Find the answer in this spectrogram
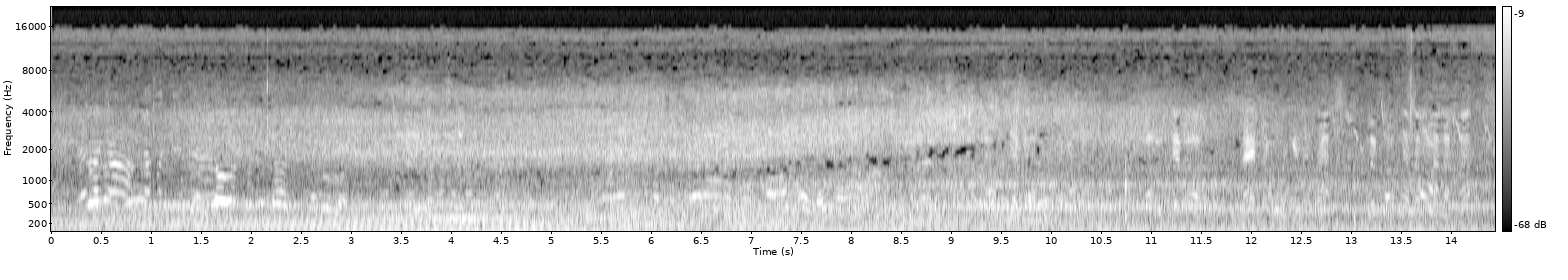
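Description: A steady low motor hum, with indistinct voices over it.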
